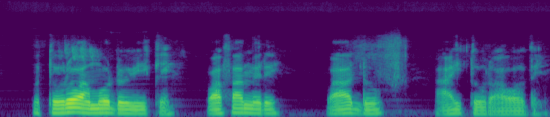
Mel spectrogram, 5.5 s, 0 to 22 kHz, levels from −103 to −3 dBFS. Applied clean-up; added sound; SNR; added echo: neural mask model DeepFilterNet 3.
